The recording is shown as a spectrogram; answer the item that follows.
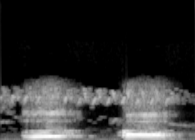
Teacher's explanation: ಉದಾಹರಣೆ ನೋಡೋದಾದ್ರೆ ಅ ಆ ಇವುಗಳನ್ನ ಉಚ್ಚಾರ ಮಾಡಬೇಕಾದರೆ ಇದರ ಒಂದು ಉಸಿರು ಏನಿದೆ ಆ ಉಚ್ಚಾರ ಮಾಡುವಂತಹ ಉಸಿರು ನಮ್ಮ ಕಂಠದಿಂದ ಉತ್ಪತ್ತಿಯಾಗುತ್ತೆ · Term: ಕಂಠ್ಯ ವರ್ಣಗಳು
